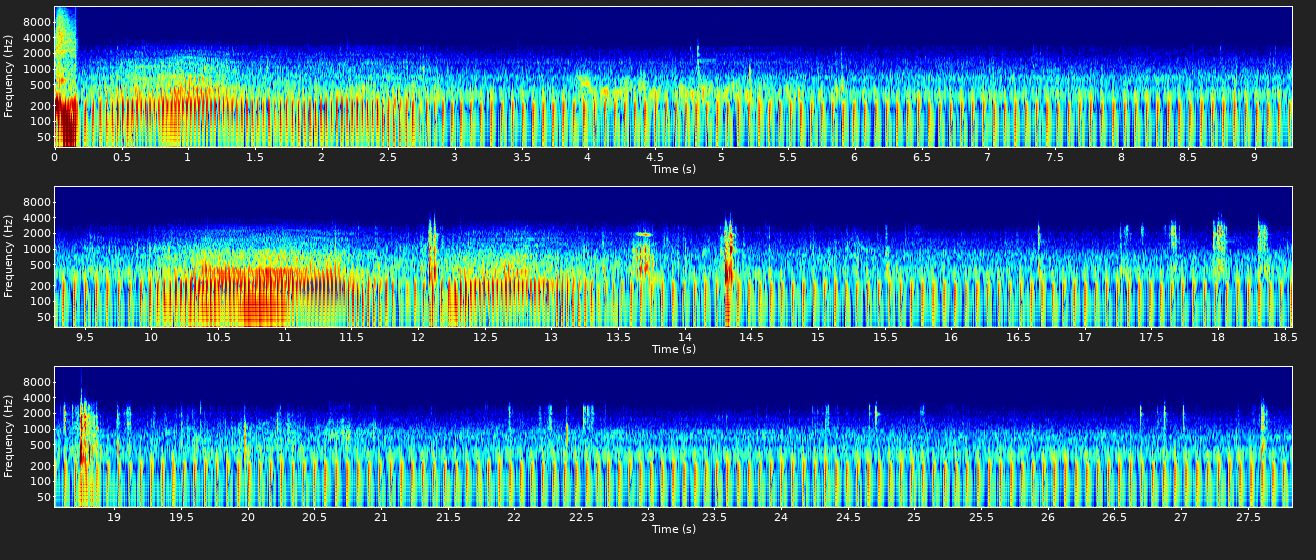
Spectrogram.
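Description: Small motorcycle engine running steadily while riding, louder for a moment about ten seconds in. From about halfway through, scattered clicks and rattles come in as it rides over a rough gravel track.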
